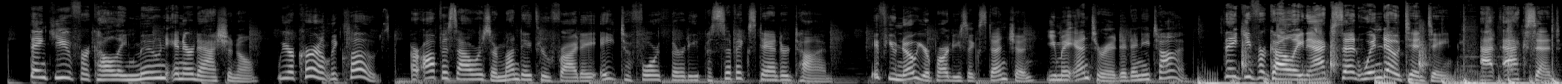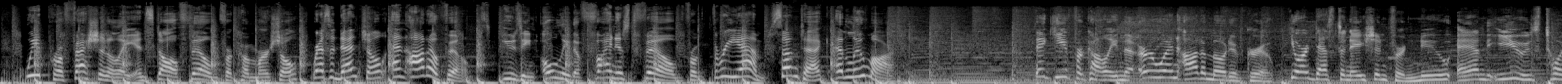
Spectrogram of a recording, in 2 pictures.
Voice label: Rock On Hold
